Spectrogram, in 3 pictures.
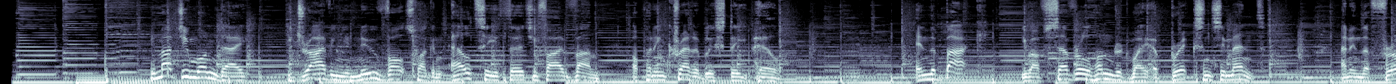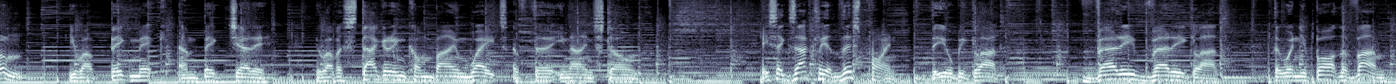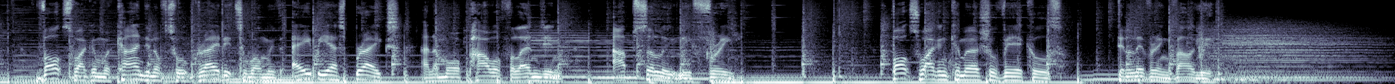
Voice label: Upbeat, Warm, Natural; Volkswagen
